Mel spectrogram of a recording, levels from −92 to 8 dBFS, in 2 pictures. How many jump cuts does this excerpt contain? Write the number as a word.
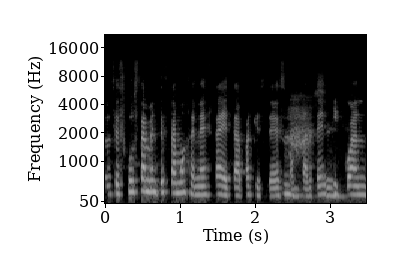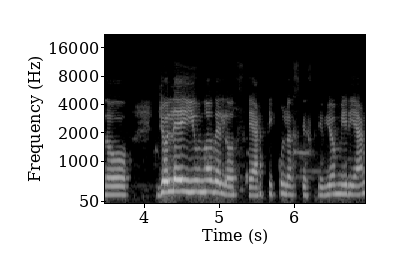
one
